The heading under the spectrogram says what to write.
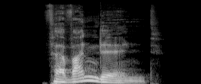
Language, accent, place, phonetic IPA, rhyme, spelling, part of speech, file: German, Germany, Berlin, [fɛɐ̯ˈvandl̩nt], -andl̩nt, verwandelnd, verb, De-verwandelnd.ogg
- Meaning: present participle of verwandeln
